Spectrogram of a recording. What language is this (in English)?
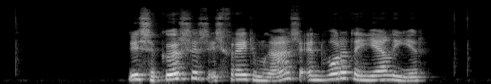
Western Frisian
